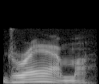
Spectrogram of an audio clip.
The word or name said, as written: dram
